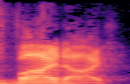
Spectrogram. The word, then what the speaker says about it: Vai Dai: It's Vide.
